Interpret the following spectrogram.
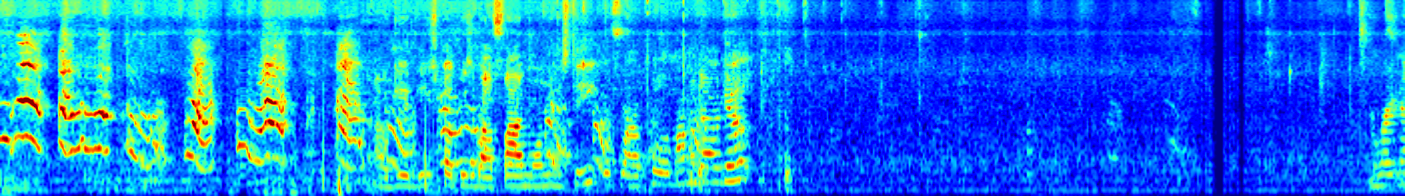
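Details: Two-week-old puppies at the teat squeal and whine in quick, rising, wavering cries for the first half, then fall nearly silent apart from faint rustling.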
